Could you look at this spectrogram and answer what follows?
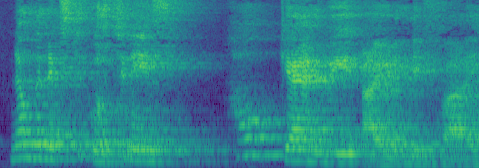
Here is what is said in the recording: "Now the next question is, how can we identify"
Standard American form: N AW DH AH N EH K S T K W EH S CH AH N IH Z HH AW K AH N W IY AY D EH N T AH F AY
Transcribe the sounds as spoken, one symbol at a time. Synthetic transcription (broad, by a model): N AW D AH N EH K S T K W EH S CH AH N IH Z HH AW K AH N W IY AY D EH N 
